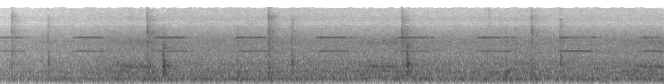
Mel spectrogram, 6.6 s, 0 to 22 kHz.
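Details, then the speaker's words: BMW E46 in-tank fuel pump, heard from under the car near the rear seat at ignition on: faint steady high hum with a few clicks, priming a couple of seconds then stopping; normal. "that sounds that's your fuel pump guys so we are able to hear that now but only for a couple seconds and then it stops"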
